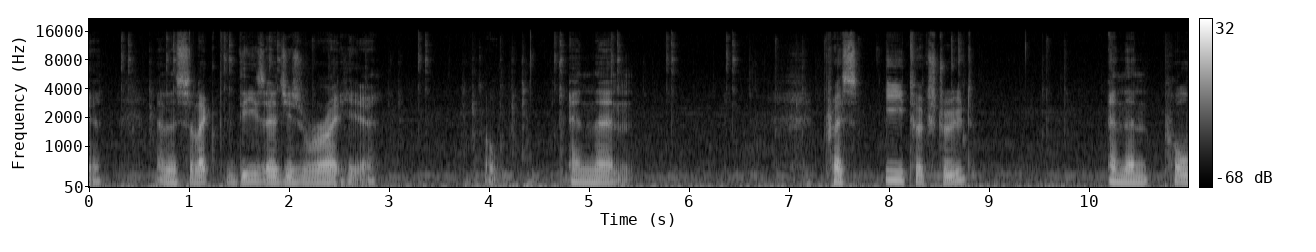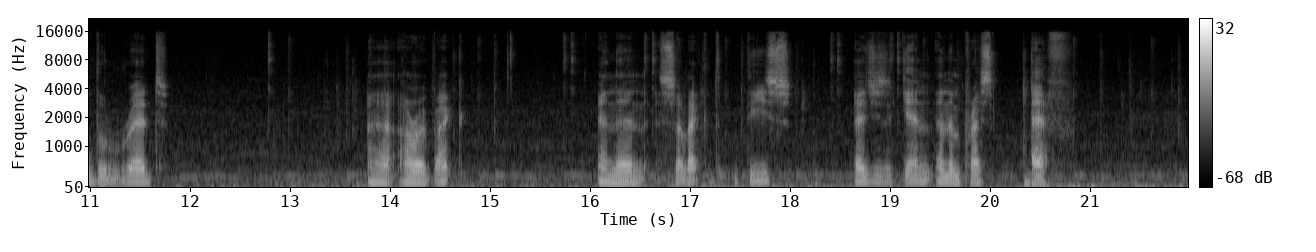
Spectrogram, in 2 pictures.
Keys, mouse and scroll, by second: 0.3 click, 0.7 shift+click, 1.3 shift+click, 1.8 shift+click, 2.2-3.3 middle drag, 3.3 click, 3.9 ctrl+z, 4.6 shift+click, 5.2 shift+click, 5.7 shift+click, 6.3 shift+click, 6.8-8.3 middle drag, 8.3 e, 9.5 middle click, 10.2 click, 13.0-14.1 middle drag, 14.1-14.8 scroll up 3, 14.2 middle click, 14.8 middle click, 15.7 click, 16.5 shift+click, 16.8-18.4 middle drag, 18.4 shift+click, 19.0 shift+click, 19.3-20.3 middle drag, 20.3 f, 20.8 middle click, 21.1-21.6 scroll down 1, 21.6-21.9 shift+middle drag.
